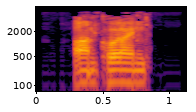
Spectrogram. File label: "uncoined", English; adjectives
